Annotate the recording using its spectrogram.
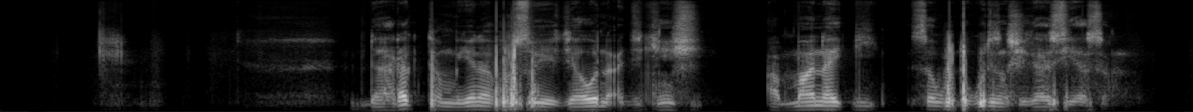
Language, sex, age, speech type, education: Hausa, male, 46-60, read, tertiary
